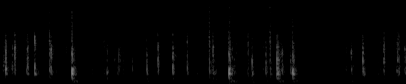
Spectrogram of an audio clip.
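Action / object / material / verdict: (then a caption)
tap / plastic keyboard with round keycaps / plastic / none. Fingertips of both hands type on a white/cream plastic retro computer keyboard with round typewriter-style keycaps, resting on a desk. About twenty-one short, crisp clicks arrive in an uneven rhythm, each with a mid-pitched body and a bright top, and each dies away almost instantly. There is a brief pause just after the three-second mark before the typing resumes.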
